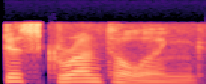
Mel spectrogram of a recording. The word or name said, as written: disgruntling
